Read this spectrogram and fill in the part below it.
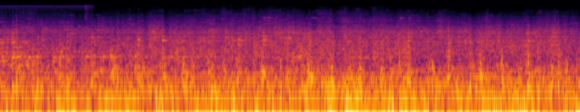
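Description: A diesel locomotive rumbles steadily as it hauls a train.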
